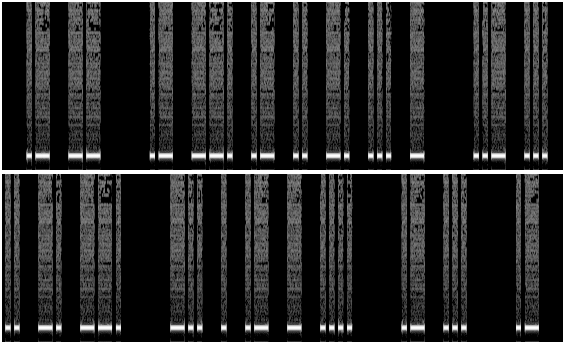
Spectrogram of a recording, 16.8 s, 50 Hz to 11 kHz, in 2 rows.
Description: Morse code, heard as a keyed tone, about 18 wpm, spaced as for 15 wpm, 1000 Hz. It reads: AM AGAINST USING DEATH AS A
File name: qotdfiles / 15wpm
